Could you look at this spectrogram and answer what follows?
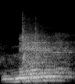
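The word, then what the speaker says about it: מִן: Min becomes a closed syllable, because here you have a consonant followed by a vowel and followed by a consonant, and you put a silent, simple shawal underneath the noon. So you say min.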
